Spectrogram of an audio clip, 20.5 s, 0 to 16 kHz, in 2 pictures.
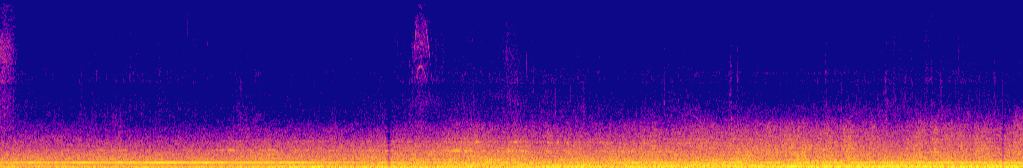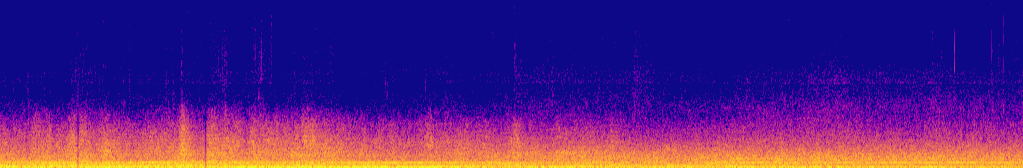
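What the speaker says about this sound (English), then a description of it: "This is United Airlines 1603 taking off to Washington Dulles on a 787-9 Dreamliner" A United Airlines Boeing 787-9 Dreamliner takes off at LAX for Washington Dulles, a steady engine roar with a sustained tonal whine running throughout, swelling slightly mid-way, with no voices.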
